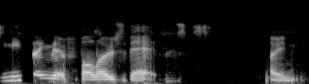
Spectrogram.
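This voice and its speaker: A man's voice: mid-range voice, animated, a little slow, dry recording. A man in a casual voice chat, laughing and trading crude banter. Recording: dry, muffled voice chat audio.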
